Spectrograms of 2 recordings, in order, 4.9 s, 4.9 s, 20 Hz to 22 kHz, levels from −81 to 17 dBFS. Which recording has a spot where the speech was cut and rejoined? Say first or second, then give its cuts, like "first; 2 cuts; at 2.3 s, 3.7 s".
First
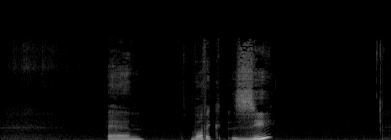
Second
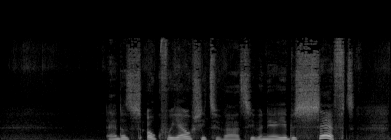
second; 1 cut; at 1.2 s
